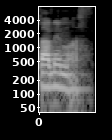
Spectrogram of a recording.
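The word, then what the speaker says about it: たべます: be, ta be, mas, tabe mas. This is pronounced as tabe mas.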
